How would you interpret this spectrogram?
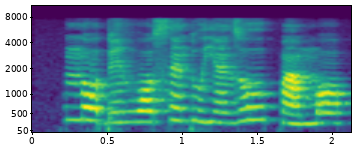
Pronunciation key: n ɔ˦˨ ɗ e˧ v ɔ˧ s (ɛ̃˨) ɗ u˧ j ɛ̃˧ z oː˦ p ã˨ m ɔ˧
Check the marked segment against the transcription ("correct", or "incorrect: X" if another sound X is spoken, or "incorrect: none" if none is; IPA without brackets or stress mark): incorrect: ɛ̃˦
